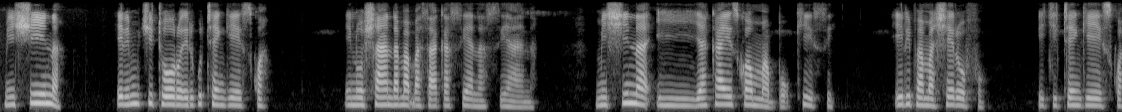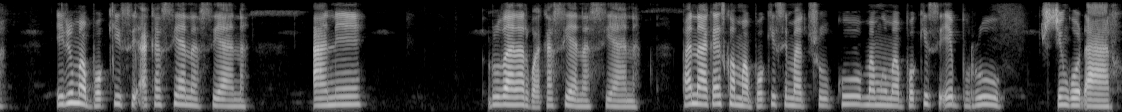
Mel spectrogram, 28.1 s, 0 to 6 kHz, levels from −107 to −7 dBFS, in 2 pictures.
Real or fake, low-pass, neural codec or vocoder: real; 5.4 kHz; none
